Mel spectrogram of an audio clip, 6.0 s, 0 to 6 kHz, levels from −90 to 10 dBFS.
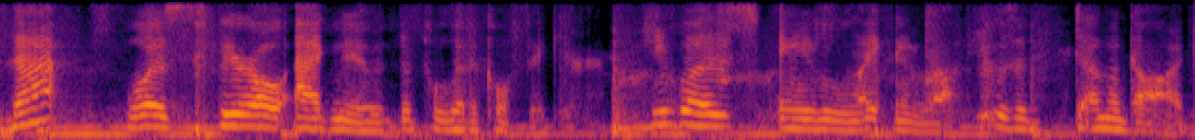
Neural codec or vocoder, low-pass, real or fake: codec, 16 kHz, 2 kbps, FreqCodec, smaller model; 5.4 kHz; fake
